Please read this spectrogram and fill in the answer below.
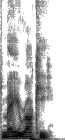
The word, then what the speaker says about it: meraki: So I believe the word is pronounced meraki,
